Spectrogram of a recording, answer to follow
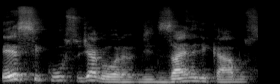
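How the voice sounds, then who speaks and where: Pitch swinging very widely, a man talks at a very slow pace. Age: 40s. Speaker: high school teacher and hobby knifemaker. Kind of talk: testimonial; testimonial, casual direct-to-camera talk. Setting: home workshop. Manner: halting. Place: workshop.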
